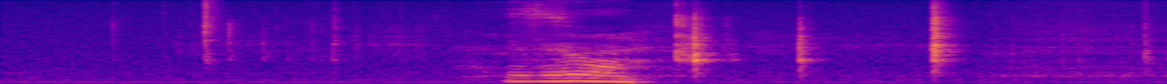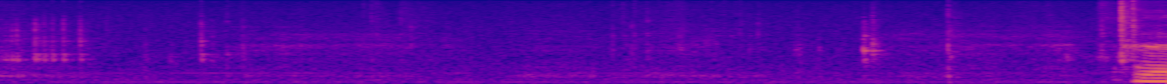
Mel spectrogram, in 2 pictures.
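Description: A screwdriver turns screws with small metallic clicks.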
